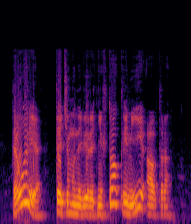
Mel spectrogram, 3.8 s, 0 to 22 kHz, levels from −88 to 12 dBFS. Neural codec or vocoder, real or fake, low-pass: none; real; 9.9 kHz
